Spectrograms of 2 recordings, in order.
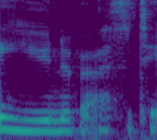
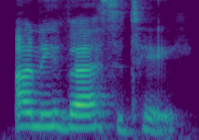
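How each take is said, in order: First: The word starts with a 'y' sound. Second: The word starts with a plain vowel sound. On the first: The speaker calls it right. "because it's pronounced like it's U Y O U" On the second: The speaker calls it wrong. "we don't say university"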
